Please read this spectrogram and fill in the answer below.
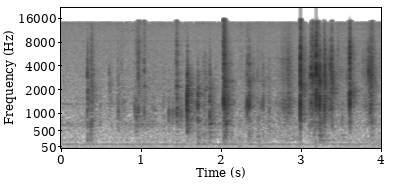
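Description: Clear plastic clamshell package being pried open by hand: a run of sharp plastic clicks and crackles, sparse at first and coming thicker in the second half.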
